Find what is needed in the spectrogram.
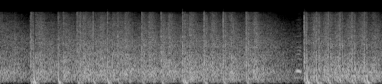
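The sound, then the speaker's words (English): Live gunfire as police and the army quash a riot in the middle of Kampala: many rapid, sharp shots in dense bursts over a constant rumbling roar, with a short lull before more shots. “Live bullets were fired and tear gas was used today as police and the army attempted to quash a riot in the middle of the city.”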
